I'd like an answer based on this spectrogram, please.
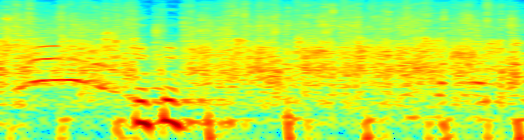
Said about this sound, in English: Let's applaud this guy, everybody.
